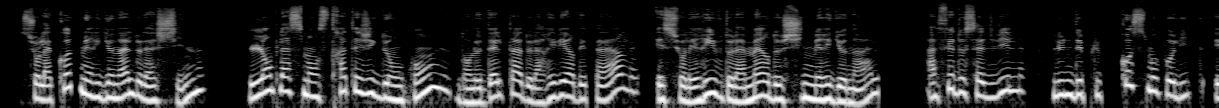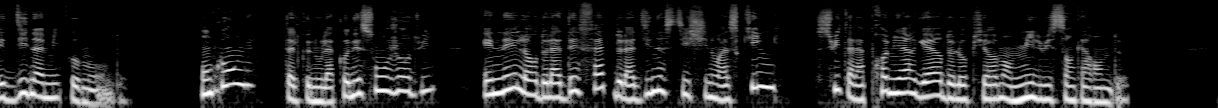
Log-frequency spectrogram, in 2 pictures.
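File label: French female corporate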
